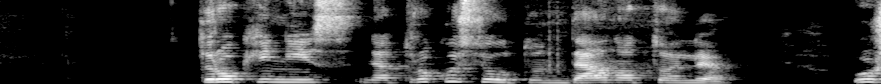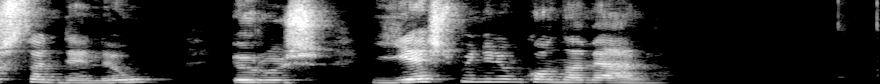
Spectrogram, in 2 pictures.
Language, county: Lithuanian, Vilnius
